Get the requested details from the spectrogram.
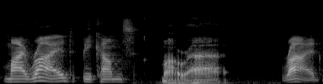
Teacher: in aave it's just one continuous vowel sound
